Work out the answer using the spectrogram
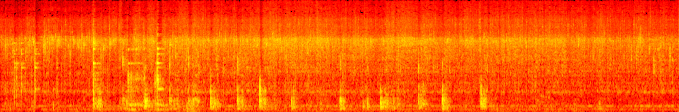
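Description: Sliced hotdogs sizzling in hot oil with garlic and onion in a metal wok, a steady sizzle. A wooden spatula stirs them, scraping and tapping against the pan about once or twice a second.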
